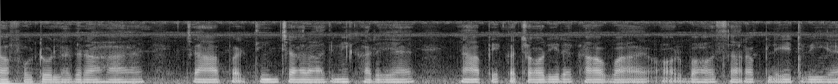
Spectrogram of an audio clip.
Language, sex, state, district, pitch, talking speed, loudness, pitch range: Hindi, male, Bihar, West Champaran, 110 Hz, 165 wpm, -18 LUFS, 110-115 Hz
